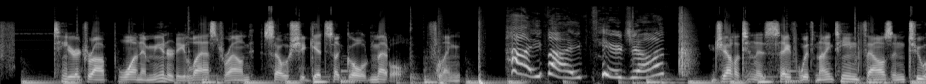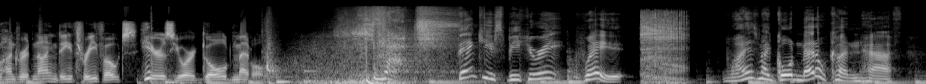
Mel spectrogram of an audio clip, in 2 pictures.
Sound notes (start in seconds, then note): 6.6 clap; 11.8 "Snatch!" sound effect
